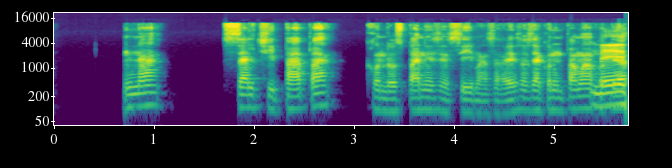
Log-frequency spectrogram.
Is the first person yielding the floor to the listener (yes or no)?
yes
